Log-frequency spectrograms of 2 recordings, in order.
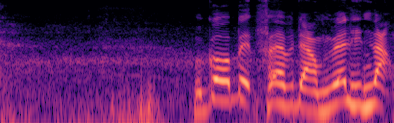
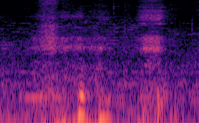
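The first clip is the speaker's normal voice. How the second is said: breathy chuckle; 10 semitones lower, 11 dB quieter than usual. Real, not acted. Joke about speed.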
